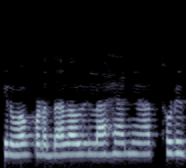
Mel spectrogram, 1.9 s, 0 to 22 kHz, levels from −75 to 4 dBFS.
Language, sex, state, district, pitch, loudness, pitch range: Marathi, female, Maharashtra, Pune, 235 Hz, -17 LUFS, 230-240 Hz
